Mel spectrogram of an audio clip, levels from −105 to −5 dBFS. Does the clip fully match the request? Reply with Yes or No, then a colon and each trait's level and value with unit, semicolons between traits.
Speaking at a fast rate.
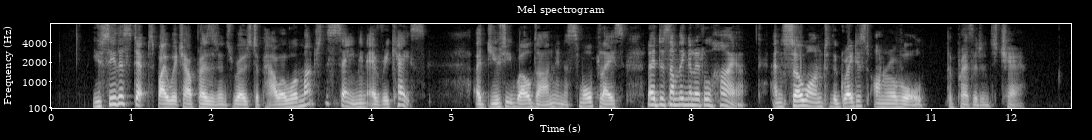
Yes: fast, 270 wpm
